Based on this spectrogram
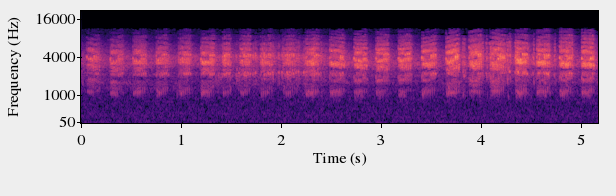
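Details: Wisconsin belted kingfisher rattling: a steady run of harsh, grating notes, roughly two per second, broad and raspy, continuing unbroken through five seconds.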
